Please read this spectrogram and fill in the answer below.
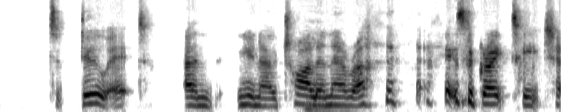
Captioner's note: laughing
